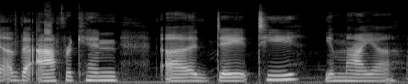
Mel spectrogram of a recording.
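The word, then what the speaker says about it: Yemayá: the african uh deity yamaya or yamiya pretty sure i said it right the first time yamaya in fact that might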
